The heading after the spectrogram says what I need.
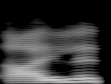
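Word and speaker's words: islet: आई के बीच आया एस कई बार साइलेंट होता है जैसे आई एस आई ए टी आईलेट छोटा टापू आई एस एल ए एन D eyelid टापू शब्द के अंत में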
